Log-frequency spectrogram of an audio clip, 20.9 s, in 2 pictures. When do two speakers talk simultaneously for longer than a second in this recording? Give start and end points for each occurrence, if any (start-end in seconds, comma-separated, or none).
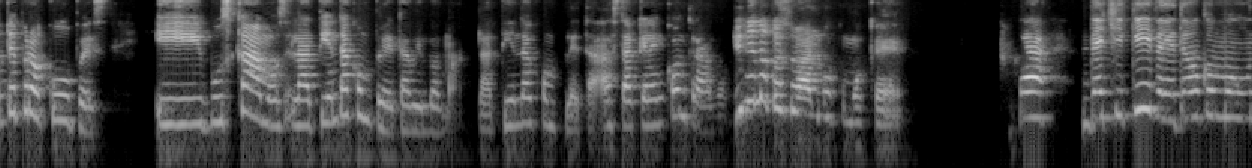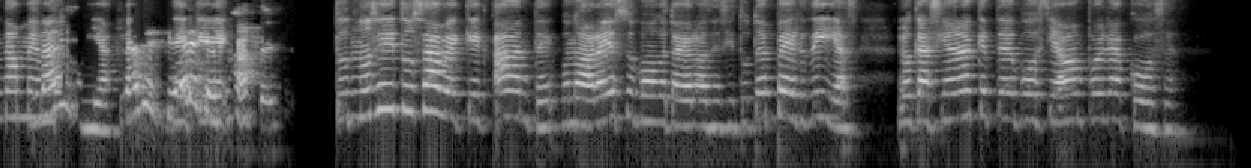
10.7-12.5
